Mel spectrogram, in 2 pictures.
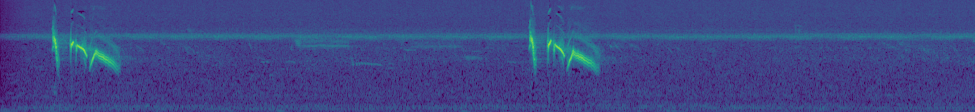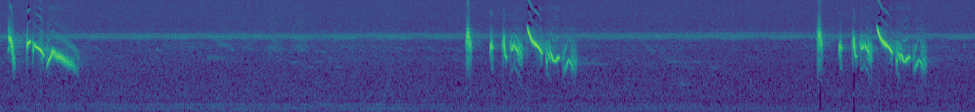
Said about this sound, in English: Sometimes the white-eyed vireo gives a shortened version, but listen for the initial chick phrase, which is a common element in the song.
